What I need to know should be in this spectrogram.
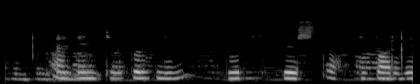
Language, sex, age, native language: Icelandic, male, 30-39, Icelandic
